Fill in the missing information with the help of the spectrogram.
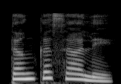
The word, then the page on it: ಠಂಕಸಾಲೆ: ṭhaŋkasāle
